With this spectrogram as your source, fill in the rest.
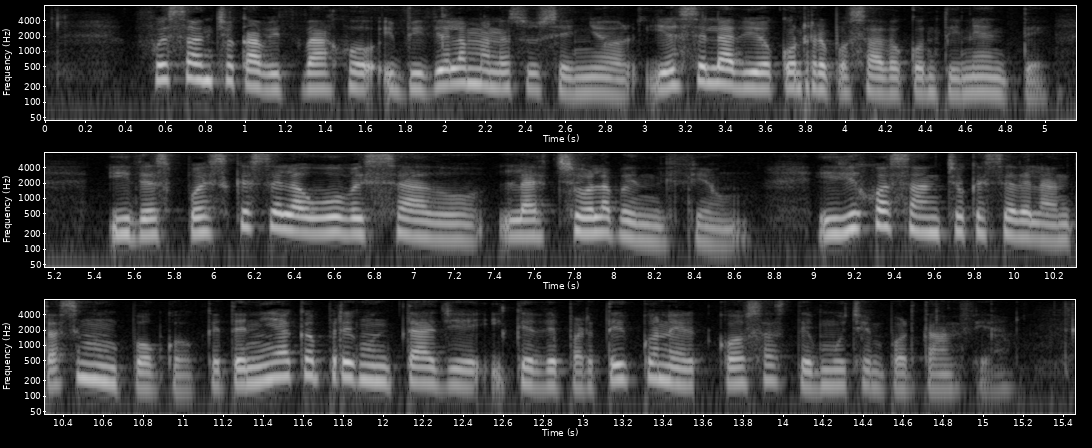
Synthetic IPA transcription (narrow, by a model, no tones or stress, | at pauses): fwe̞sant͡ʃo̞kaβ̞iθβaxo̞ʔipiðjo̞lamãnoasuse̞ɲo̞ɾḭe̞se̞laðjo̞ko̞nre̞po̞sað̞o̞ko̞nt̪inẽ̞nt̪e̞̰ | iðe̞spwe̞ske̞se̞lauβo̞βe̞sað̞olaet͡ʃo̞laβẽ̞nd̪iθjo̞̰ŋiðixoasant͡ʃo̞ke̞seað̞e̞lant̪aseŋumpo̞ko̞ke̞t̪e̞niake̞pɾe̞ɣunt̪aɾʎe̞ʔḭke̞ðe̞paɾt̪iɾko̞ne̞lko̞sazðe̞mut͡ʃaimpo̞ɾt̪an̟θja̰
